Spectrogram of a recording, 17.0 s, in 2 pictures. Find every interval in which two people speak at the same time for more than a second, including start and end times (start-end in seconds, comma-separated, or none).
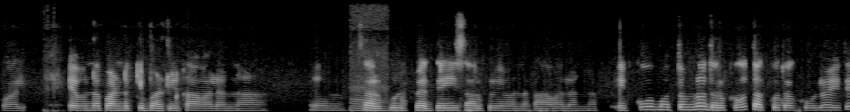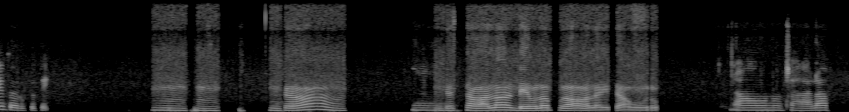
none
